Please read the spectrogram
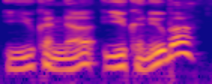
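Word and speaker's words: Eukanuba: The American Kennel Club / I hope I don't mispronounce this, Yukonuba? – Yep. – Thank you.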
